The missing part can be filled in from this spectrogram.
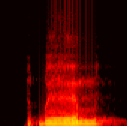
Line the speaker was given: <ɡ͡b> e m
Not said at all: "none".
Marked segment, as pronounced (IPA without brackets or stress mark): ɓ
